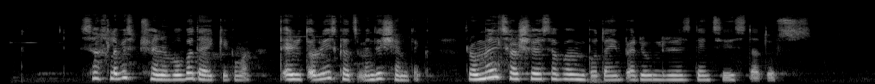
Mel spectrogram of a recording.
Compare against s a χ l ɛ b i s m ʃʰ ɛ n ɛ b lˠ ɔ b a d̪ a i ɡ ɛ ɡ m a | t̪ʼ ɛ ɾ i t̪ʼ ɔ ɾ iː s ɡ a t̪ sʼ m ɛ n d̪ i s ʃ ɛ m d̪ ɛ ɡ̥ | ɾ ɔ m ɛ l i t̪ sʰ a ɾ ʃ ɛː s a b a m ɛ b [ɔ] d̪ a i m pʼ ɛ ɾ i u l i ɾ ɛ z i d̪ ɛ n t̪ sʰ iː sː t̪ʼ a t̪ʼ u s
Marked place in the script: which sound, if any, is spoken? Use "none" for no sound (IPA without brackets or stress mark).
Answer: ɔ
